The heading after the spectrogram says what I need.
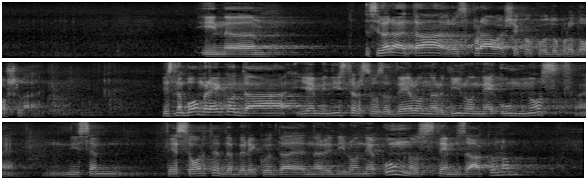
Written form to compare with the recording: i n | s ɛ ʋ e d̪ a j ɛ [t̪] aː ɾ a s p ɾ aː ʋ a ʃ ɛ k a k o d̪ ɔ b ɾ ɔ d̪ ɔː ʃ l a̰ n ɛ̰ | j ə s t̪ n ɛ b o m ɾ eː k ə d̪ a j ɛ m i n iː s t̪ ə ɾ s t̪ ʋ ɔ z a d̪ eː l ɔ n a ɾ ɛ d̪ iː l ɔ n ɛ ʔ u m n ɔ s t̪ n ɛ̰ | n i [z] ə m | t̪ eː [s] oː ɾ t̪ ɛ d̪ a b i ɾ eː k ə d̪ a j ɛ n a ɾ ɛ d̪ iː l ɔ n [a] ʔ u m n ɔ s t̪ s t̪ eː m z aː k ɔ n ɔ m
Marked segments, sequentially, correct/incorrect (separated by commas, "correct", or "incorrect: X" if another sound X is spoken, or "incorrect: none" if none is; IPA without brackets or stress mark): correct, incorrect: s, correct, incorrect: ɛ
